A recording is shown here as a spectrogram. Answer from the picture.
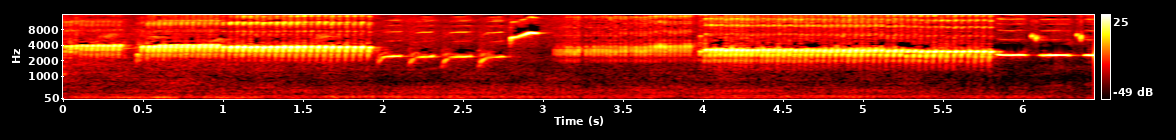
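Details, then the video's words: Canary song with a long buzzy rolling trill, a run of short rising chips, a sharp upswept whistle, then another sustained rolling trill ending in clipped bright notes. "Master canary singing make your canary will sing everytime"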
